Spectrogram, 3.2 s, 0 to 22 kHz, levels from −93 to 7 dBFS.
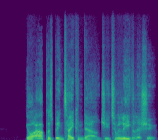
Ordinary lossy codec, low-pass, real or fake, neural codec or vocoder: none; 19.8 kHz; fake; codec, 44.1 kHz, 2.6 kbps, DAC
